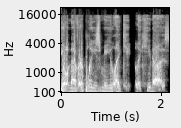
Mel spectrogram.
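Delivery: put-on possessed demonic voice. Retelling a scene where a woman is possessed: demon voice. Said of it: "she just gets into this demon voice".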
